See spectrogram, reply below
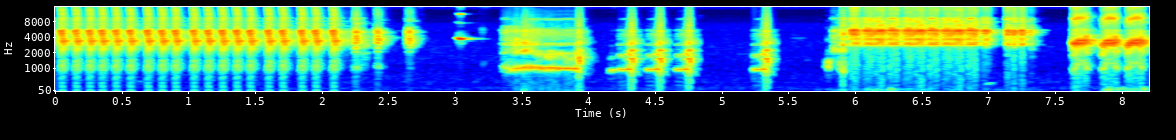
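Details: White-rumped shama in rare 'tembakan' style: a long even series of high ticking notes, then scattered harsh bursts and a buzzy high rattle, with short silences between phrases.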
